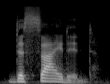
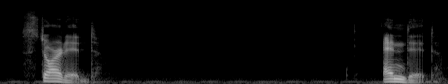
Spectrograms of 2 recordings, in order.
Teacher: In these verbs, the ed ending is pronounced as an extra syllable, id.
